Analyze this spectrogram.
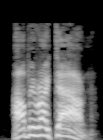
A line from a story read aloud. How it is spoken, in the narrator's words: he called out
